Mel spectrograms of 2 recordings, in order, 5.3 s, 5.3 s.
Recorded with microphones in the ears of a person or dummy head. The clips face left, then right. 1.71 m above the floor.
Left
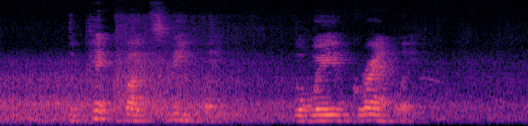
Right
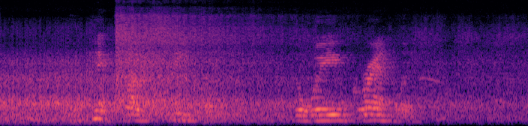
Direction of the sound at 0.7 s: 80° left.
